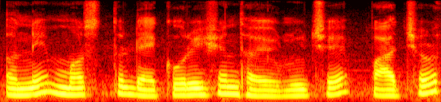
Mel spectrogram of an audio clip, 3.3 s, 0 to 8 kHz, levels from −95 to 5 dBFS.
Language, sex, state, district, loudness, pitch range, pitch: Gujarati, male, Gujarat, Gandhinagar, -15 LUFS, 130-165 Hz, 145 Hz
